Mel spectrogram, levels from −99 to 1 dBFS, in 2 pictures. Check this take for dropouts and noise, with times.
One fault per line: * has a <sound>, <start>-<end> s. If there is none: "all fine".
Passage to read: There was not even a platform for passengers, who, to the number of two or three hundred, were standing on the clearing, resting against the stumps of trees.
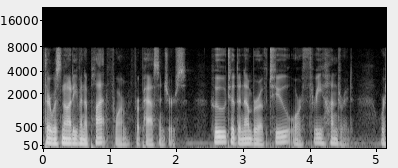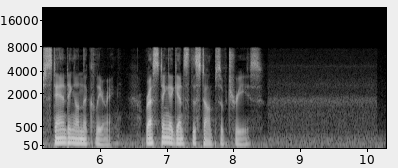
all fine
